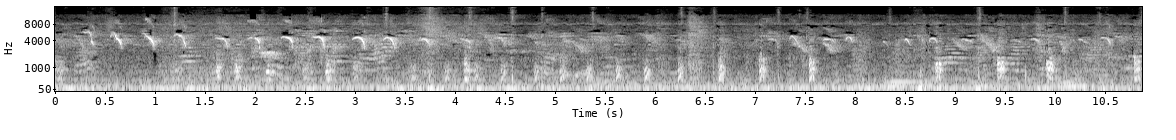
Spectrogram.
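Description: Birds peeping: runs of short, high chirps that fall in pitch, about three a second, with a pause of a few seconds between runs.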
